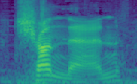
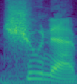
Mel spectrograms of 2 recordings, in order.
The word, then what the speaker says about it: Chun-nan: I've been calling it Chunan, but I'm like, yes, there is a N in that first word. It should be pronounced Chun.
